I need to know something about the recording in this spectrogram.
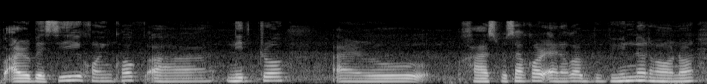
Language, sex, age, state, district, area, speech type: Assamese, male, 18-30, Assam, Sonitpur, rural, spontaneous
